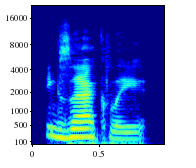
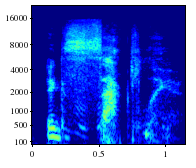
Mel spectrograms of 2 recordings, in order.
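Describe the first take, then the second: First: Said in the usual way. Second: Breathy whispered repeat; whispering. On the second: Pretend. Repeats word, then whispers it.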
